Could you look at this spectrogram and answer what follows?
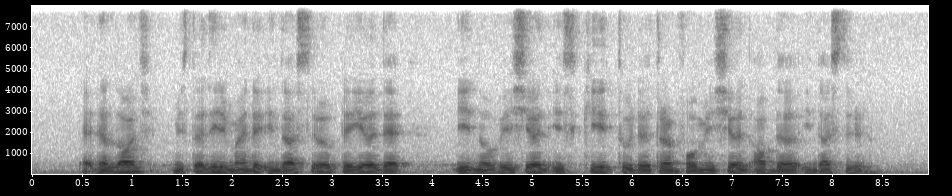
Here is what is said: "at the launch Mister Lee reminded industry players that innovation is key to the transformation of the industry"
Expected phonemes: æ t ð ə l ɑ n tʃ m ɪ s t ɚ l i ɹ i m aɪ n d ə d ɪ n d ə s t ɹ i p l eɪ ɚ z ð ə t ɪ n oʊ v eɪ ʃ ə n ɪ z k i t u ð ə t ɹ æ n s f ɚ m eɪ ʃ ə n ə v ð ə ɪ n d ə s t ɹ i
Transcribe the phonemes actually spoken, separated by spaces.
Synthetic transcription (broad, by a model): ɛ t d ə l ɑ n tʃ m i s t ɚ l i ɹ i m aɪ n d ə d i n d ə s t ɹ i p l eɪ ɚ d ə t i n oʊ v eɪ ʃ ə n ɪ s k i t u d ə t ɹ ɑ n s f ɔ m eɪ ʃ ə n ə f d ə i n d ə s t ɹ i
